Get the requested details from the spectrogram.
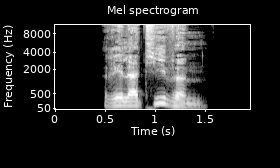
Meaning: strong dative masculine/neuter singular of relativ
- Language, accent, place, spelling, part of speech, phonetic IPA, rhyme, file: German, Germany, Berlin, relativem, adjective, [ʁelaˈtiːvm̩], -iːvm̩, De-relativem.ogg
